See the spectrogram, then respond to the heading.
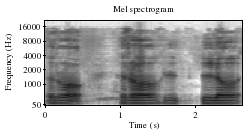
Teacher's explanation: করতে গেলে তরল যেমন আমাদের অল্প ফাঁক থাকলে বেরিয়ে যায় তেমনি এই ধ্বনিগুলো উচ্চারণ করতে গেলে আমাদের জীবার দু সাইড দিয়ে বাতাস নির্গত হয় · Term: তরল ব্যঞ্জন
